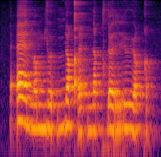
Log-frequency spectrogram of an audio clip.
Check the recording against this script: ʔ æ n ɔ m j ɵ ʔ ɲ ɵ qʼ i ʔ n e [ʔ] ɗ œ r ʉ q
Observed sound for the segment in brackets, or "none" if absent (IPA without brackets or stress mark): q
